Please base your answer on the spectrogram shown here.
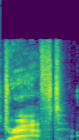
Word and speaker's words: draught: There's a trinket in there that drops, and it's spelled D-R-A-U-G-H-T. And it is causing an uprising right now. Well, that's draft. Exactly. It's spelled weird, but that's people if you drink calling, beer. Yeah. It, when you Google it, it says a British word for draft.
